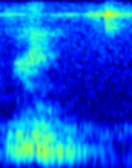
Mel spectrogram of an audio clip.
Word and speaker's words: green: Cuando nosotros tenemos dos E juntas, esta se va a pronunciar como si fuera una I. Entonces sería green.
